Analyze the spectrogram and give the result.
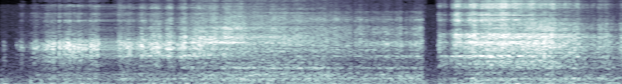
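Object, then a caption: Paper sheet under a metal pen nib. The metal nib of a dip pen scratches across a flat sheet of white drawing paper on a dark table, drawing long ink lines. A steady, bright, hissing scratch runs as two long strokes, split by a brief pause at about three seconds.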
